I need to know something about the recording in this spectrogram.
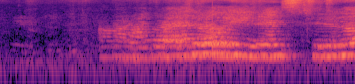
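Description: A group of children recite together in unison.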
